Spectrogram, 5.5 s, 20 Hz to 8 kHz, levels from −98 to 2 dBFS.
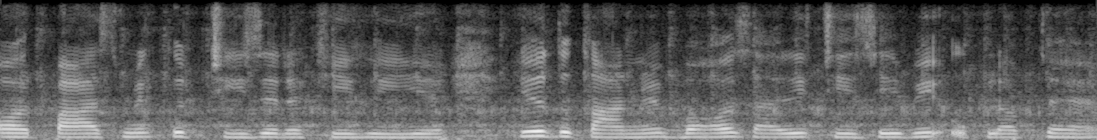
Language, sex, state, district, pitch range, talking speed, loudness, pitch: Hindi, female, Uttar Pradesh, Jyotiba Phule Nagar, 205-225 Hz, 185 wpm, -20 LUFS, 215 Hz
